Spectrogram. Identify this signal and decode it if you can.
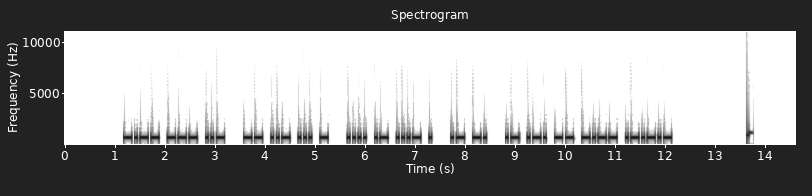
Morse code, heard as a keyed tone, about 22 wpm, 700 Hz. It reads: YOU MUST HAVE AN ARMY.
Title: Sentences from Top 1000 Words - Review Part 5 - 22wpm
